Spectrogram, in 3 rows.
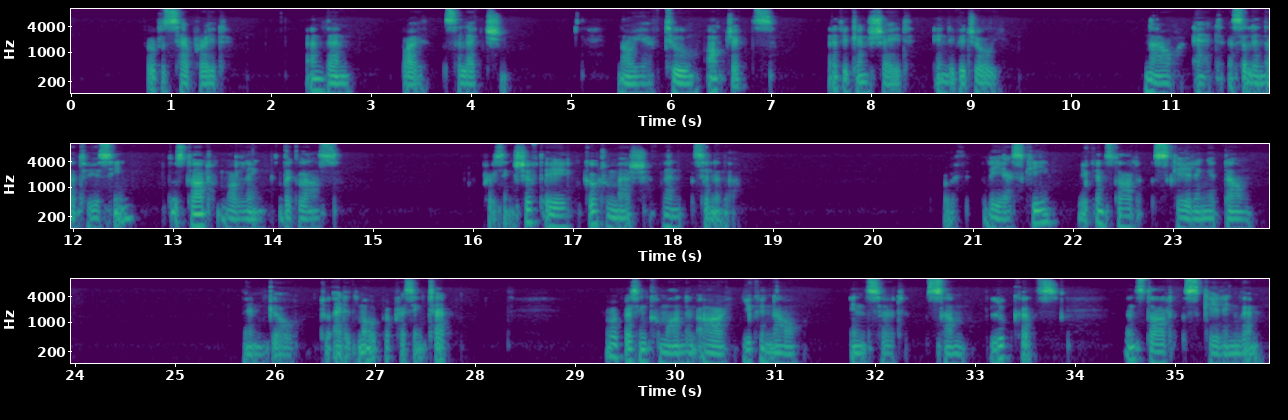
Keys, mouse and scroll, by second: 3.3-4.5 right drag, 4.5 Tab, 5.1 scroll down 3, 5.3-6.2 middle drag, 6.2 drag, 7.5 click, 9.5-9.9 scroll down 4, 10.1 s, 12.7 s, 17.5-17.9 scroll up 6, 17.6 middle click, 17.9-18.6 shift+middle drag, 18.6-20.0 scroll up 4, 18.6-19.0 shift+middle drag, 20.0 s, 23.3 g, 25.1 Tab, 25.8 r, 28.5 scroll up 5, 28.8-29.9 shift+middle drag, 30.3 a, 34.3 alt+shift+click.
